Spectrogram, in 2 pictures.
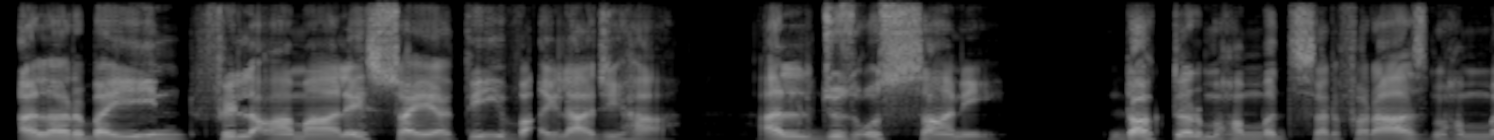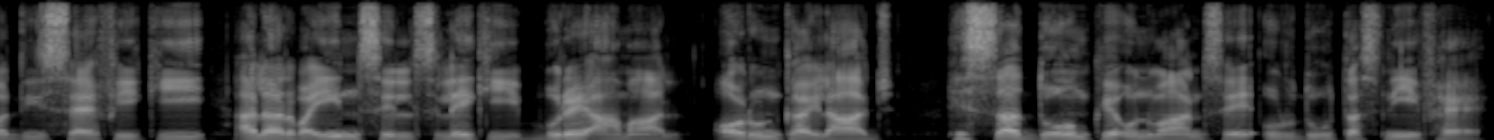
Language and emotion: Urdu, neutral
